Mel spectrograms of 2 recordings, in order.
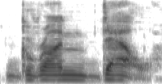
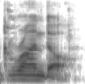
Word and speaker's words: Grundel: Oh, and by the way, the name is pronounced Grundel, not Grundle.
